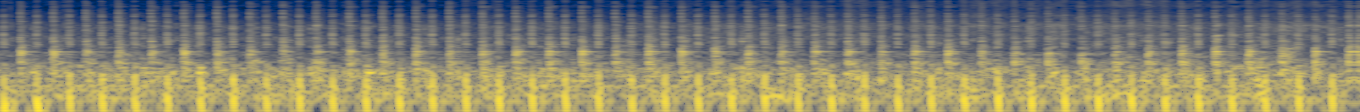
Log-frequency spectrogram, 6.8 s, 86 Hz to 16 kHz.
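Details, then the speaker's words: Piston pump crankshaft assembly after adding about 1 litre of lubricating oil: steady, even chugging about three beats a second with no knocking; the earlier loud clunking was from running without oil. "โอเคครับมันมีเสียงดังเพราะว่าไม่มีน้ำมันนะครับผมใช้ได้แล้วครับผม"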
